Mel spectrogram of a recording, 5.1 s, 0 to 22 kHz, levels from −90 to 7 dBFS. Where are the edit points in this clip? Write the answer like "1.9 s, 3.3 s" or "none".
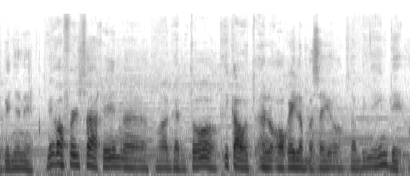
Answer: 2.7 s, 4.3 s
